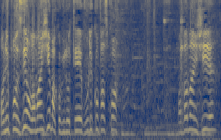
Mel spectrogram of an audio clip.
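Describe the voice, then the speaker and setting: A woman's voice: high-pitched, a little fast, music in the background. A tired woman vlogging to her followers, venting in an agitated, repetitive way. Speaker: social media vlogger. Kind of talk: emotional vlog rant to followers.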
